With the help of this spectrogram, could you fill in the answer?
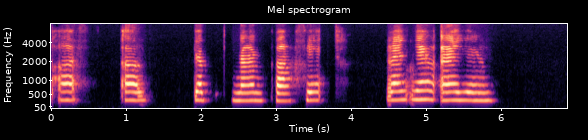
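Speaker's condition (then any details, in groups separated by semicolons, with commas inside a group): SMA type 1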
